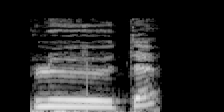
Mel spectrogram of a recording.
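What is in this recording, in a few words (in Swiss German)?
"bluete", Alsatian; medecine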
